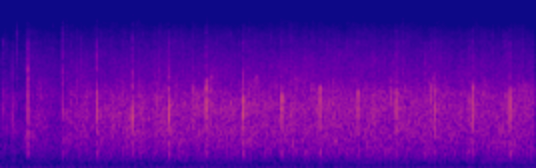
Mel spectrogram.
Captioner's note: applause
